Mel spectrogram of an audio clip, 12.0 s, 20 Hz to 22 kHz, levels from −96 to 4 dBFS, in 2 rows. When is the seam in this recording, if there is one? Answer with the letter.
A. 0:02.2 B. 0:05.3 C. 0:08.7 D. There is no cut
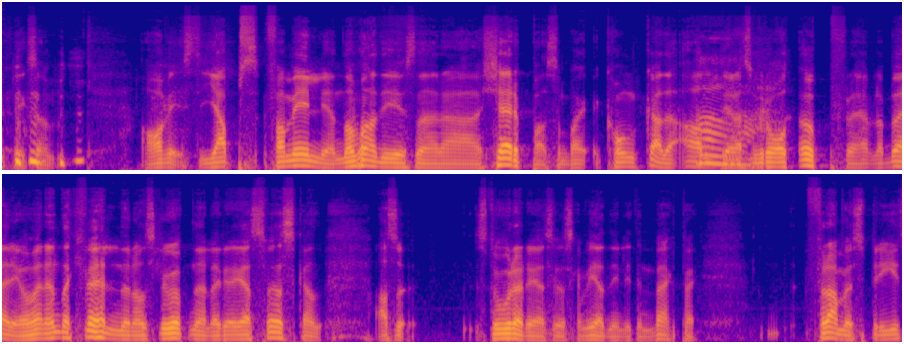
B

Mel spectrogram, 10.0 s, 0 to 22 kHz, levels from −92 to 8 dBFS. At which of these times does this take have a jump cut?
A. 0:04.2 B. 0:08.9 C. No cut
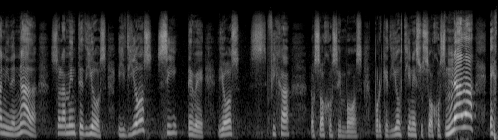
A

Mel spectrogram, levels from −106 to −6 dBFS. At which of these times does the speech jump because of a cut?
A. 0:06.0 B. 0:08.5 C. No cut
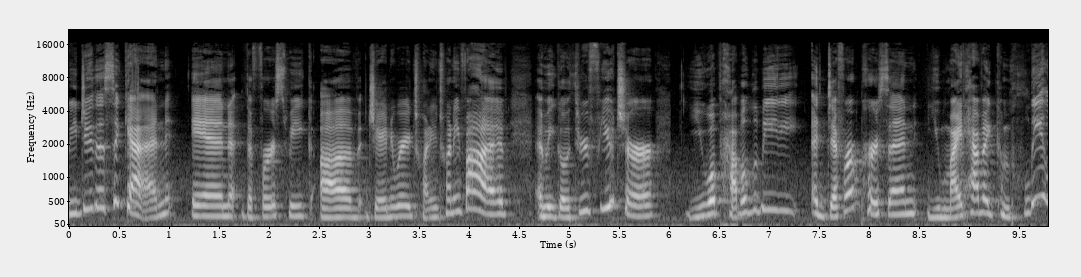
A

